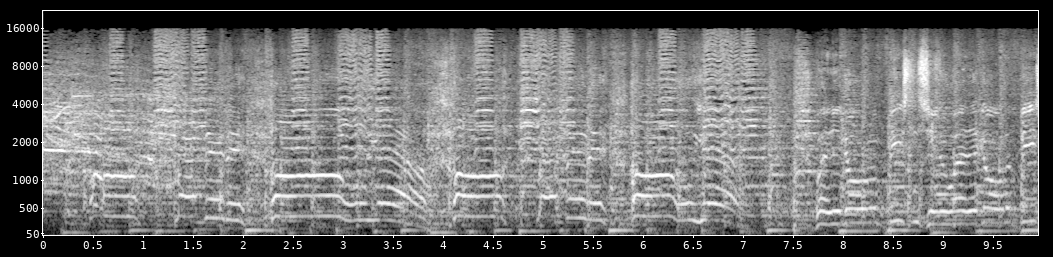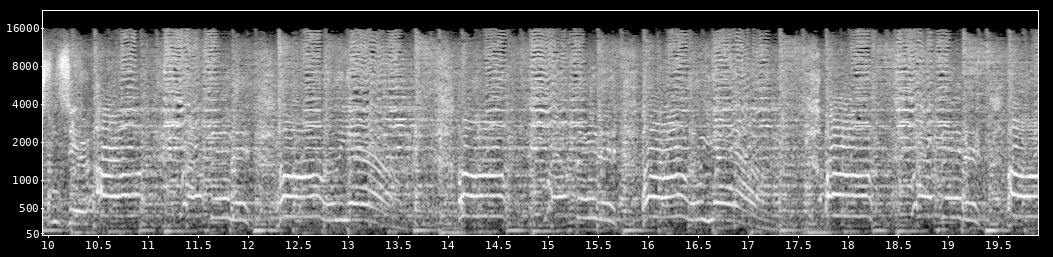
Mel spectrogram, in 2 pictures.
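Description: A Broadway show tune plays loudly and continuously, with a lead singer over a full orchestra, a steady bouncing bass line, and excited shouting voices mixed into the performance.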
